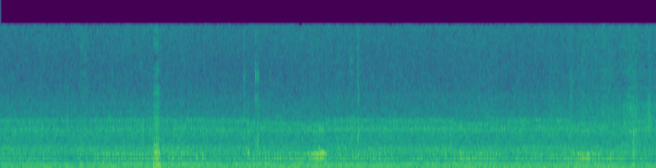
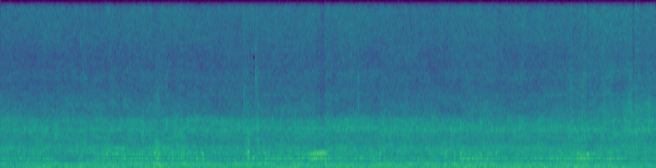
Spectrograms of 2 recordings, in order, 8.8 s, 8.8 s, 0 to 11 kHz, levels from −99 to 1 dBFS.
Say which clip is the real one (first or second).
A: first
